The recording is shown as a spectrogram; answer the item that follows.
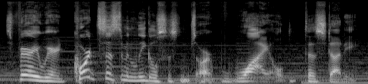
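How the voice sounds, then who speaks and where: Animated, slightly high-voiced male gaming commentator. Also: moderate pace, creaky, faint music behind. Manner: rambling, thinking aloud. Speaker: let's play host.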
